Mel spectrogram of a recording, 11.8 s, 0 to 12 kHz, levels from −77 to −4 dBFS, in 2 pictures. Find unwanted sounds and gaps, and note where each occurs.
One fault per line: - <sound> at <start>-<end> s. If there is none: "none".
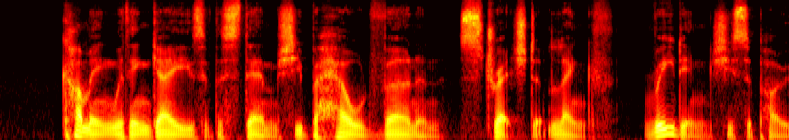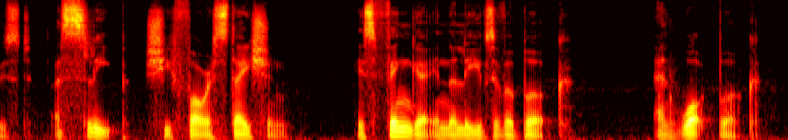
none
